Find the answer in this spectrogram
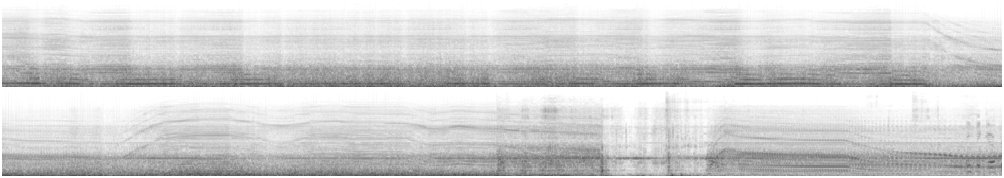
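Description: The electric motor and propeller of a HobbyZone Super Cub S RC plane, heard from a camera mounted on the plane, with wind rushing over the microphone. The motor's pitch steps and swings up and down with the throttle. It cuts out briefly about three-quarters of the way in, then winds down in falling whines as the plane comes in to land.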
